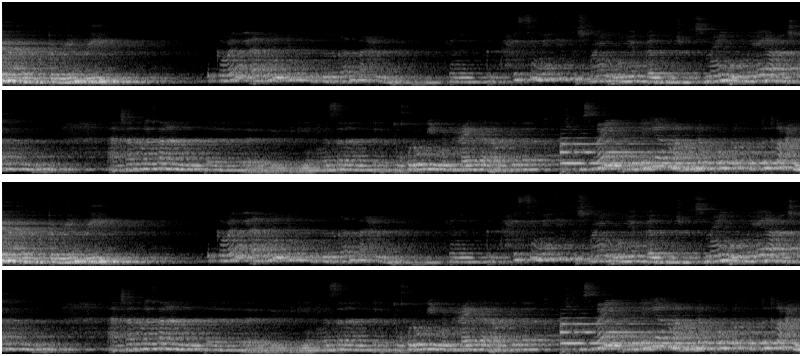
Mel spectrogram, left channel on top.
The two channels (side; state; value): both; identical; correlation 1.00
